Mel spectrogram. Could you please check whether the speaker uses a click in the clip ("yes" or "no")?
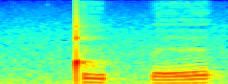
yes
